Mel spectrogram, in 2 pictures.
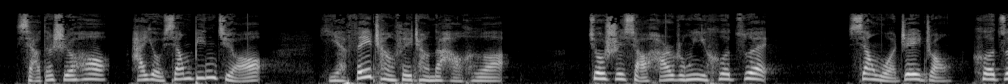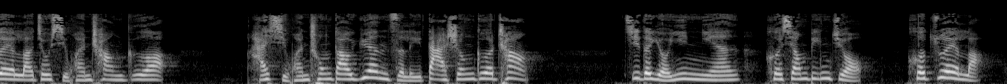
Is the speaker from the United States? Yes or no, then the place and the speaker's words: no; China; 我们中国人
